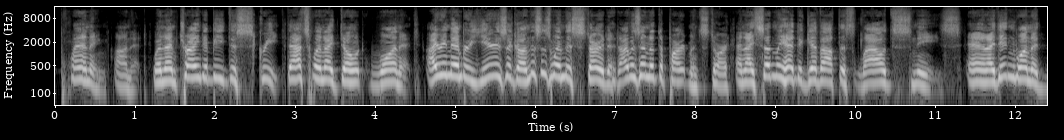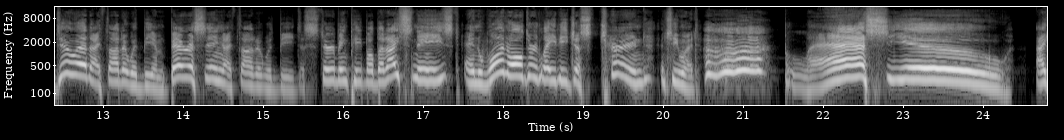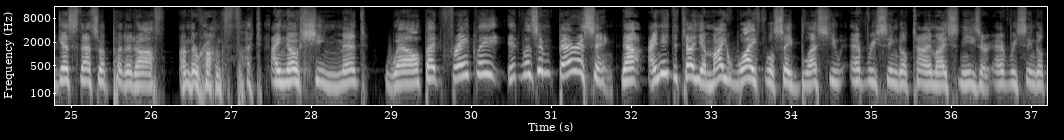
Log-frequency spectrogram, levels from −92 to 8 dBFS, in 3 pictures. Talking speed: 185 wpm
